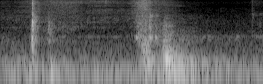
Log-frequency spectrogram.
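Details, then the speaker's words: Sharp clack then brief rough grating crunch when shifting into reverse on an idling manual car; reverse uses a sliding-mesh idler pinion, and grinding appears especially when the clutch is worn. "गाड़ी जैसे कि हल्का सा झटका लिया और खर कभी कभी खरखर करके ऐसा आवाज आता है।"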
